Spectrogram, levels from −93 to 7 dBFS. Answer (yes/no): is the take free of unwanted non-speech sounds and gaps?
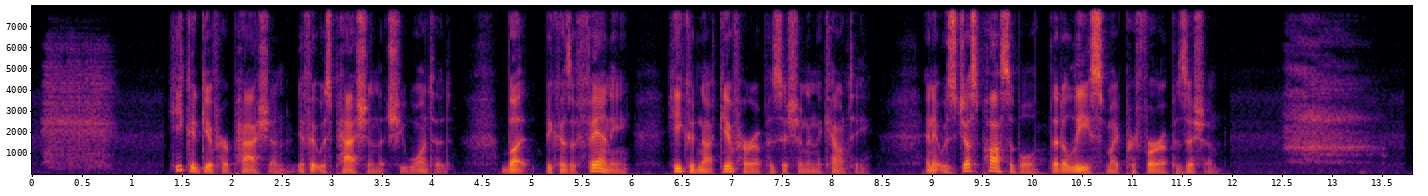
no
